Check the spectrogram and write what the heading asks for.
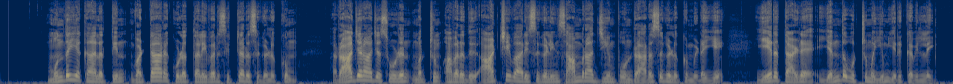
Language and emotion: Tamil, neutral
